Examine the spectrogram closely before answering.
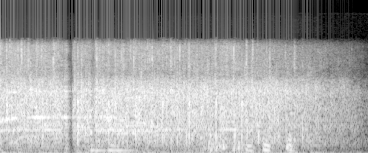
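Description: A show's audience applauds steadily, a dense wash of many hands clapping that holds strong before tapering slightly at the end, with faint voices murmuring underneath.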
